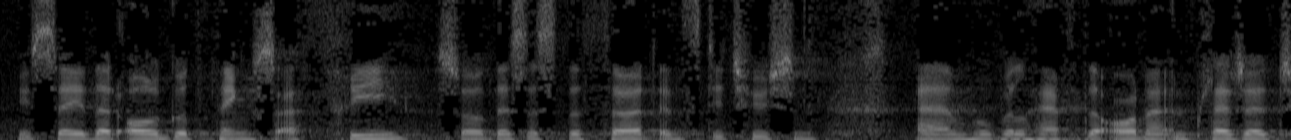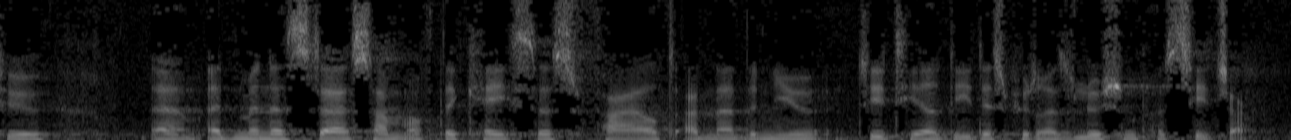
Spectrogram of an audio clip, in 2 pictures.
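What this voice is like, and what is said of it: German accent. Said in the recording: “I'm originally from Germany, as you will be able to tell both from my name and my accent.”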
